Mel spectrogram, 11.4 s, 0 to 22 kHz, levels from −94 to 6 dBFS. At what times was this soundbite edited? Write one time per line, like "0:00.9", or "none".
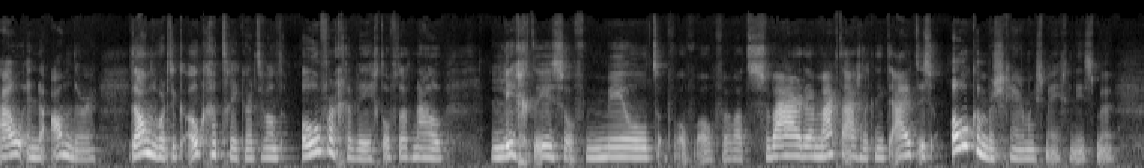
0:01.3

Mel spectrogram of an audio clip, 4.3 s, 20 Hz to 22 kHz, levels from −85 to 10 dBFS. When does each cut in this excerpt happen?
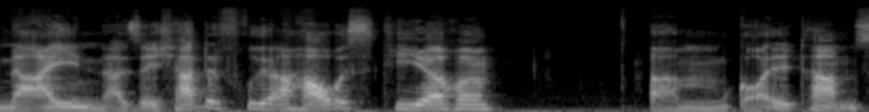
none

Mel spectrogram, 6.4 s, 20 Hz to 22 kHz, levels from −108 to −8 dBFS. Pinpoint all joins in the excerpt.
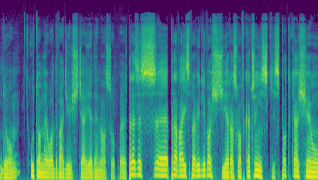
0:02.5

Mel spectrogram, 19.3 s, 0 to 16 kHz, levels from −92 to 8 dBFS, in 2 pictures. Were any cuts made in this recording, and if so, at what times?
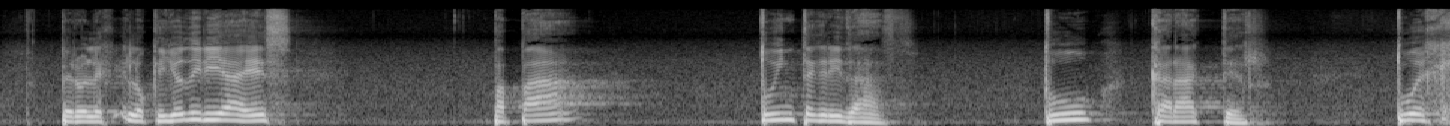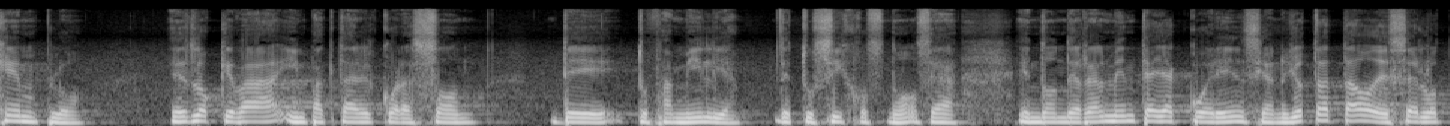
none

